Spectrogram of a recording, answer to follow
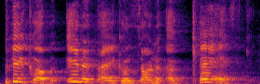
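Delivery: loud, high, outraged no; protesting auntie, high and loud; indignant refusal. Retold or imitated. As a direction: refuse the casket at full volume. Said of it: "she told me something".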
